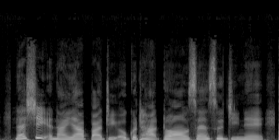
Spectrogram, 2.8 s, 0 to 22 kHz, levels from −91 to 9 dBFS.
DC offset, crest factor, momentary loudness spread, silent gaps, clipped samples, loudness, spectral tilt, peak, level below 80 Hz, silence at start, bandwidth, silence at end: under 0.1%; 16 dB; 5 LU; none; under 0.1%; -30 LUFS; -3.5 dB/octave; -14 dBFS; -48 dBFS; 0.05 s; 16 kHz; 0.05 s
